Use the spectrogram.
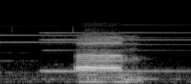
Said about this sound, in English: You got a doorbell in the background? Yeah, I didn't know we had a doorbell in the office.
